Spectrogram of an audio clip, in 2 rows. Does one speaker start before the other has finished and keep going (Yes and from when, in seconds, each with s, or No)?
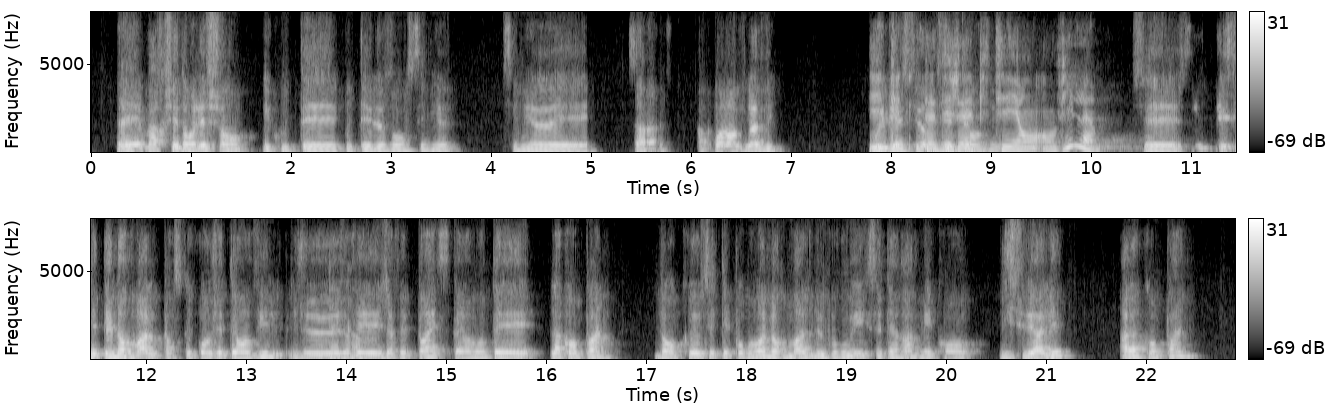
Yes, from 7.8 s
